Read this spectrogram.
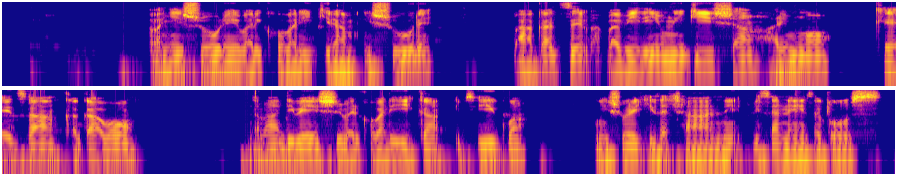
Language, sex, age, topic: Rundi, male, 25-35, education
